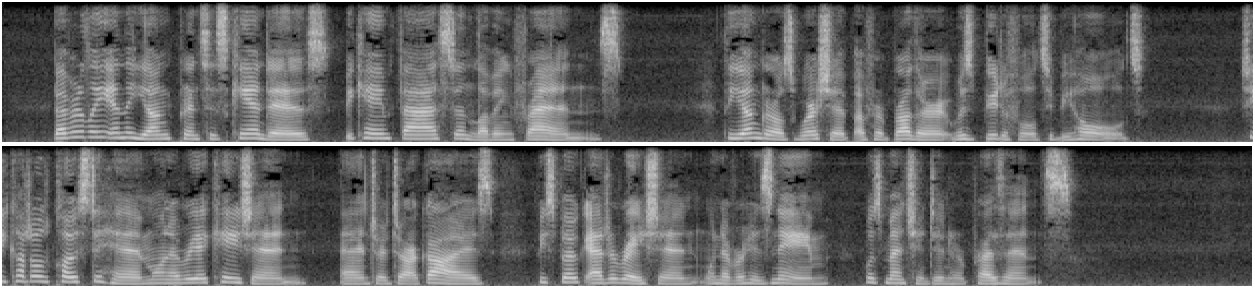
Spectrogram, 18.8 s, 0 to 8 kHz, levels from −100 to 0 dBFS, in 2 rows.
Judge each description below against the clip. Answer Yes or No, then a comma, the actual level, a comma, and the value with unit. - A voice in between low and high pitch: No, high, 195 Hz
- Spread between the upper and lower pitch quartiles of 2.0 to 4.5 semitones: No, average, 5.2 semitones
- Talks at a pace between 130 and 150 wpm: Yes, average, 140 wpm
